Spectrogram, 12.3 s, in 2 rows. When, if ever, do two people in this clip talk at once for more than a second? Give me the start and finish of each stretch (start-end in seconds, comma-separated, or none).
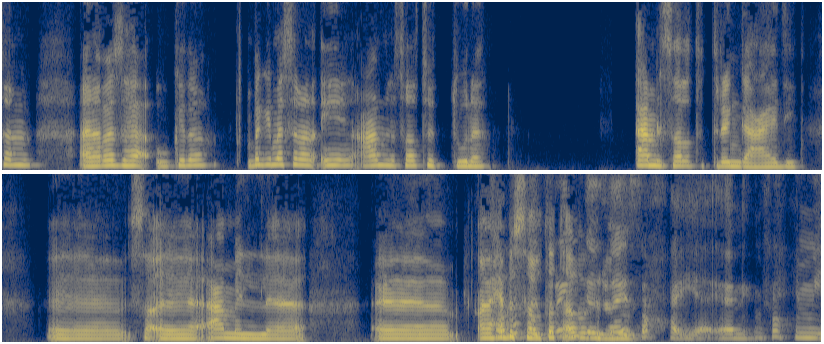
9.1-11.0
